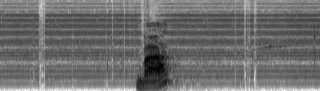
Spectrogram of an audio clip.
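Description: Steady low electrical hum with a buzzy edge, an interference drone picked up by the recording. One short spoken syllable cuts through it about two seconds in.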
